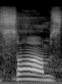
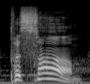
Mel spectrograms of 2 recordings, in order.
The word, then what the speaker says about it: psalms: might still think that when you read psalms that you actually pronounce it pasam it doesn't matter who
